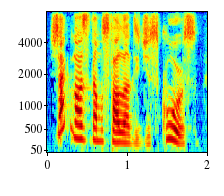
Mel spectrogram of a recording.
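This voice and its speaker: A young woman teacher with a Brazilian Portuguese accent explains a school lesson to children in an expressive way, often ending phrases with a questioning "né?". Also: on the high side, fast, dry recording. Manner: expressive, frequent "né?" tag questions.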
